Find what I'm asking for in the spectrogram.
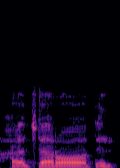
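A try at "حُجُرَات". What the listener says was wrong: hujurat hujratun asa kamar bukan hajar tapi hujrah hujuratin.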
